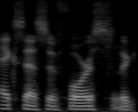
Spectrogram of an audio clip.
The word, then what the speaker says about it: eXcessive Force: Today we're going to be talking about season 1, episode 12, titled "Excessive Force," which. Accent on the X.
